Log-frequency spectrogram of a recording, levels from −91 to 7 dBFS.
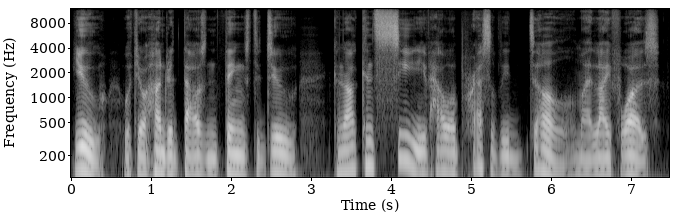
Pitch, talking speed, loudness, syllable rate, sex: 100 Hz, 130 wpm, -20 LUFS, 3.7 syllables/s, male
